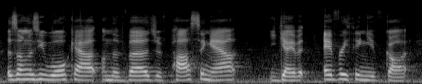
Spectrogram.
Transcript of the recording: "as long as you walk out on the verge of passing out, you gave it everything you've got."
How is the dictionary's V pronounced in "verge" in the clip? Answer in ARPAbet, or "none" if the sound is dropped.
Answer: V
